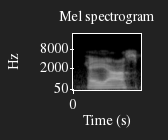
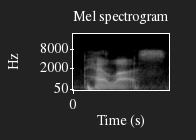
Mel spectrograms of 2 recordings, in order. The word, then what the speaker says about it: Payas: Okay, so I got confirmation that technically it's a Spanish term that's pronounced Payas, but they call it Pellis. Okay. Like that's what everybody calls it. So they said it's okay to say Pellis.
